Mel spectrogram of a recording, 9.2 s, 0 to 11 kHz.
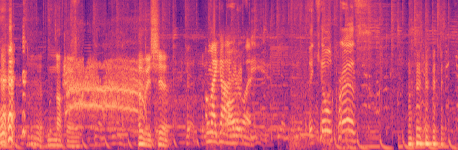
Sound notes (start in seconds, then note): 0.0 chuckle; 1.3 Werehog Sonic's Death Scream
